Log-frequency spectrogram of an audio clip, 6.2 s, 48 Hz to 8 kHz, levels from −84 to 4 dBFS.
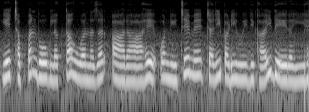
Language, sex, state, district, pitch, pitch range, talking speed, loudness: Hindi, female, Rajasthan, Jaipur, 220 Hz, 205-240 Hz, 185 wpm, -14 LUFS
